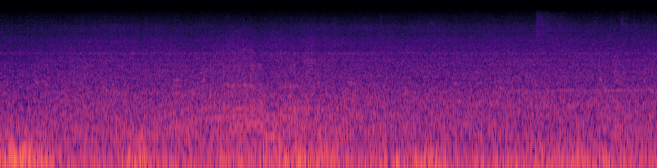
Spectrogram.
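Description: A vehicle's engine running close by, a steady low rumble.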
